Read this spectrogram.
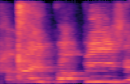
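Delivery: high, loud gushing hello to the dogs; high excited puppy greeting. Retold or imitated. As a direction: greet the puppies all bubbly and squealy. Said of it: "And so I would be like".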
